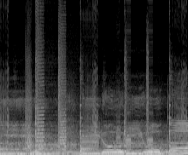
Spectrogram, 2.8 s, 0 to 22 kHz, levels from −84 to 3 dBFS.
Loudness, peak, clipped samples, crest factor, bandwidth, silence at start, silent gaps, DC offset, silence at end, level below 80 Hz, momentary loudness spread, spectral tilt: -20 LUFS; -6 dBFS; under 0.1%; 14 dB; over 20 kHz; 0 s; none; 1%; 0 s; -34 dBFS; 5 LU; -5.5 dB/octave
